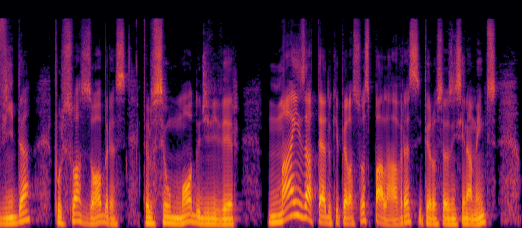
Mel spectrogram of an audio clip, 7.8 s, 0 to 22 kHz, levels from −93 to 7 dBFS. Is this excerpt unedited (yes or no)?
yes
